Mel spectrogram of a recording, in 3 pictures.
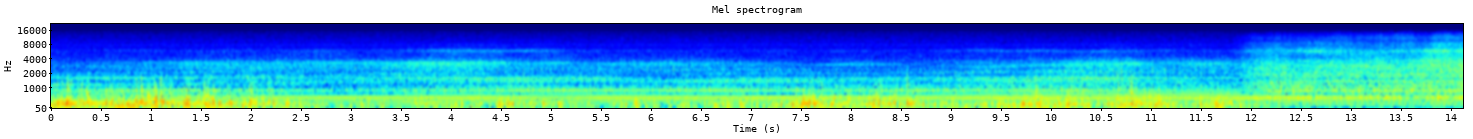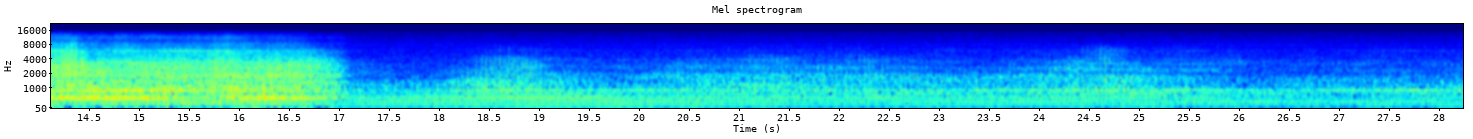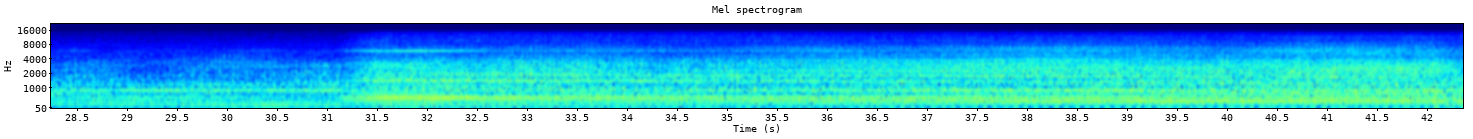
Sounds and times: Helicopter: 0:00.0 - 0:42.3.

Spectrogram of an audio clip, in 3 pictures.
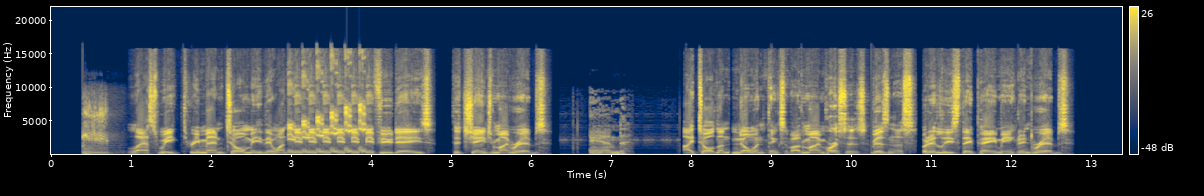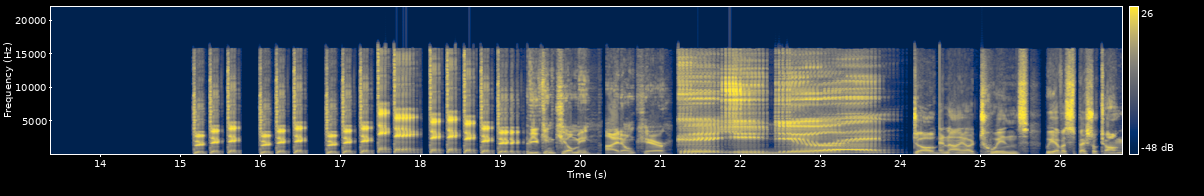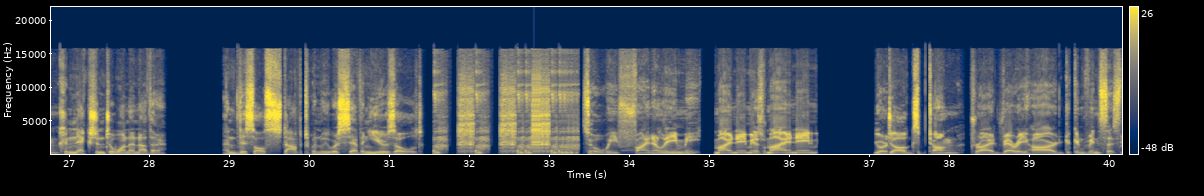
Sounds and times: Speech: 0:01.0 - 0:07.3, 0:07.9 - 0:12.8, 0:15.2 - 0:17.7, 0:18.6 - 0:23.2, 0:24.2 - 0:28.3, 0:28.9 - 0:31.4, 0:33.4 - 0:36.4, 0:37.1 - 0:40.1.

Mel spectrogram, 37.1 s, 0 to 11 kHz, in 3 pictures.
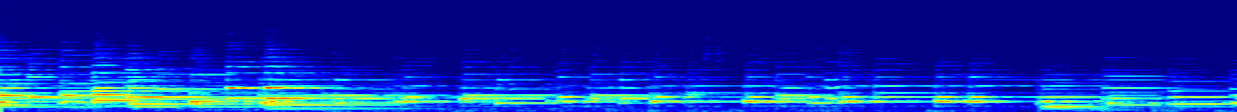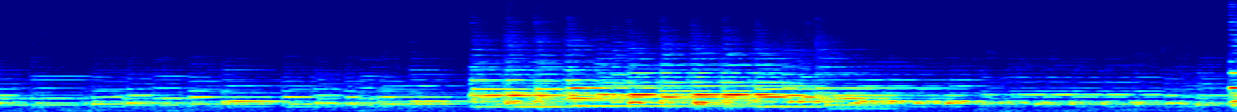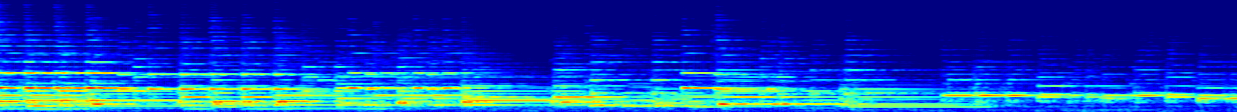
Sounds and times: Acoustic guitar: 0:00.0 - 0:37.1.

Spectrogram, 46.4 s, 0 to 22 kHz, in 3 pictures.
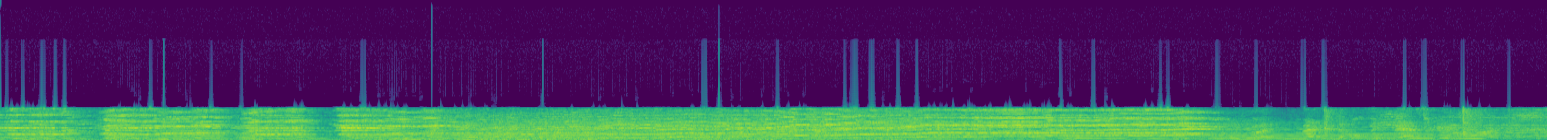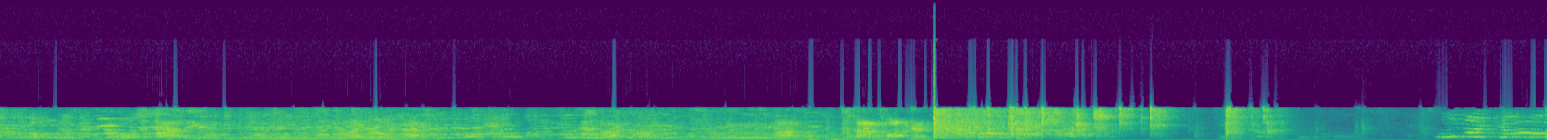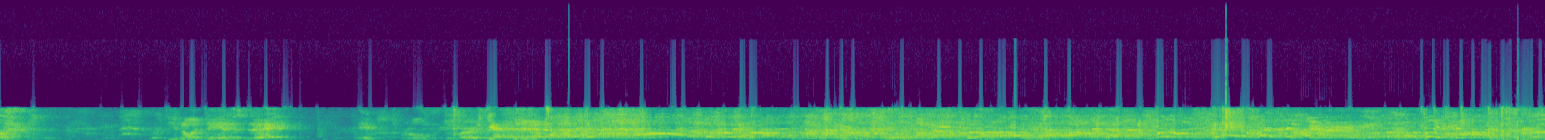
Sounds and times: Violin, fiddle: 0:00.0 - 0:24.7.

